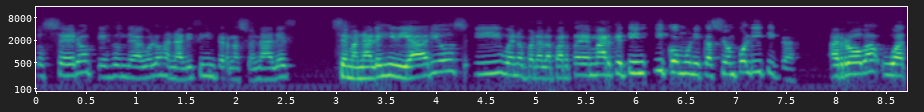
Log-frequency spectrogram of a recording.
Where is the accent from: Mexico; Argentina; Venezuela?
Venezuela; nosotros somos venezolanos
